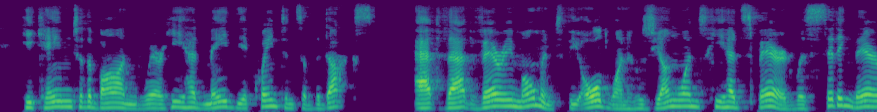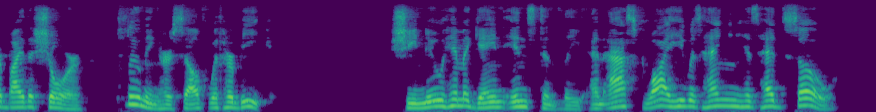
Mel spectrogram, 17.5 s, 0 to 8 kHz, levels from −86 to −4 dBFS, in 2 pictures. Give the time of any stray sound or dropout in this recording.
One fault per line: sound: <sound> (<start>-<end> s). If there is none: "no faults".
no faults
